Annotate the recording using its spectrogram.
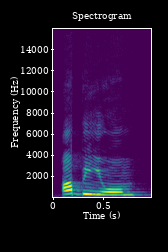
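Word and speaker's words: объём: The first word I am going to tell you is abhyom.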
